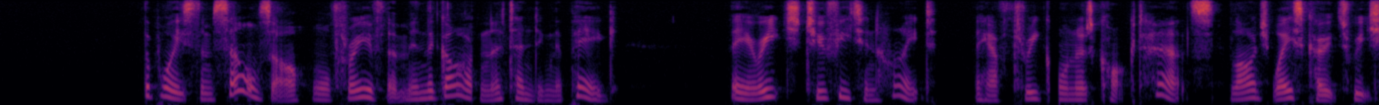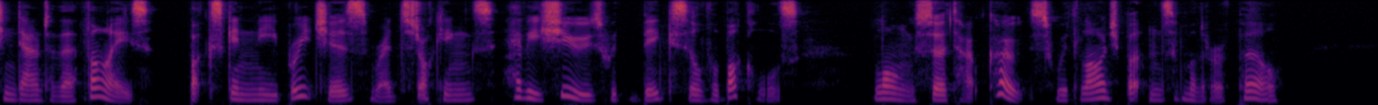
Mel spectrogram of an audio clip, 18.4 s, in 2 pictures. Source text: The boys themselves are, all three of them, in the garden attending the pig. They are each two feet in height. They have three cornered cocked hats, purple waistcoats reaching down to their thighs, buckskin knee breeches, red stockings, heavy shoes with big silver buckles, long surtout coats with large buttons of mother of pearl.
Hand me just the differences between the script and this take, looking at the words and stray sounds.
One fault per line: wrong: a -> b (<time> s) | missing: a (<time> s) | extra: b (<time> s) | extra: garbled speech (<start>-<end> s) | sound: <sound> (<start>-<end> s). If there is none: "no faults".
sound: dropout (7.0-7.1 s)
wrong: purple -> large (8.2 s)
